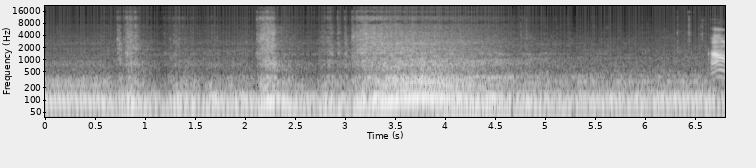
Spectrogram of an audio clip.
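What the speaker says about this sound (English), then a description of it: "Still stumbling. That's me giving the throttle." A 1993 K1500 pickup engine runs rough and stumbles as throttle is applied, a loud low rumble that swells unevenly into a brief rev around the middle before settling back to idle.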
